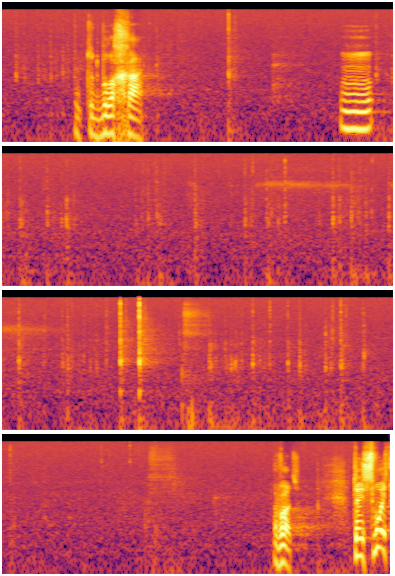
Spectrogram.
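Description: An elderly man speaks briefly and calmly close to a microphone.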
